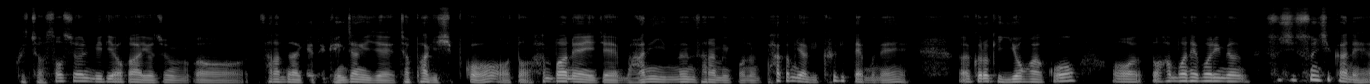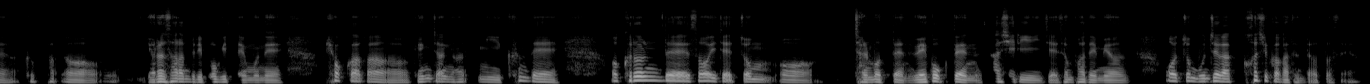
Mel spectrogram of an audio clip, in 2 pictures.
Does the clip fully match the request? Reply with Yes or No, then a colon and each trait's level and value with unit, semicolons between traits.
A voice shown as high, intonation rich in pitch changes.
No: low, 115 Hz; wide, 5.7 semitones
